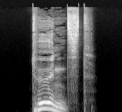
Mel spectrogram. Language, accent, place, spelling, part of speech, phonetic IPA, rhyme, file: German, Germany, Berlin, tönst, verb, [tøːnst], -øːnst, De-tönst.ogg
- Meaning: second-person singular present of tönen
